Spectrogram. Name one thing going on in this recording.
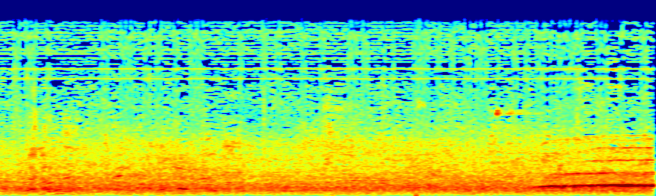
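A large crowd murmurs in a large echoing hall.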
